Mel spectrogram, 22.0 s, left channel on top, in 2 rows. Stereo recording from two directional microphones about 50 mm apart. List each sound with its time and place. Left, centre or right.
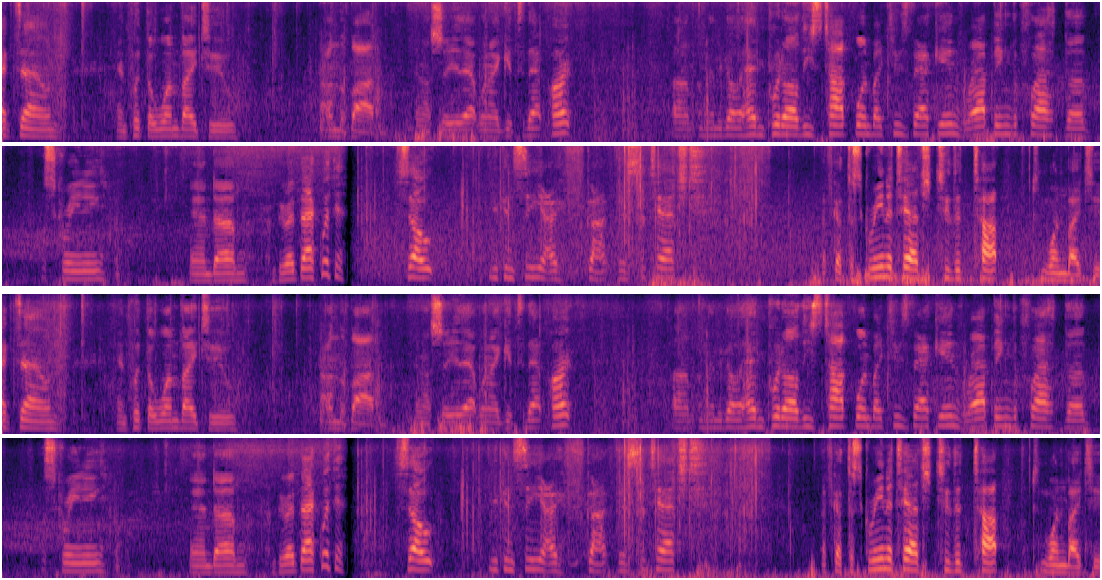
0.0 s speech: centre
7.1 s speech: centre
15.5 s a sound: centre
16.0 s speech: centre
19.4 s speech: left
